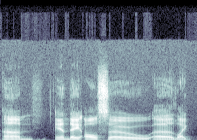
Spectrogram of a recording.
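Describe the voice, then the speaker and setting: A man's voice: medium pitch, fairly even intonation, slow pace, clean tone. A man hosting a casual podcast, reading a story aloud with irreverent, foul-mouthed joking asides. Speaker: podcast host.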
